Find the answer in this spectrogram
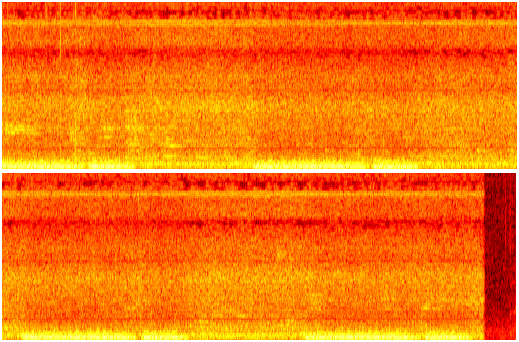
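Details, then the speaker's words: Teaching example of normal vesicular (alveolar) breath sounds: soft, low-pitched rustling breaths repeating about every three seconds. "vamos a escuchar los en un sonido normal un sonido alveolar normal está recordemos que es cuando el flujo el flujo turbulento recupera recupera el aire más bien que está pasando a través de estos estos conductos vuelve a ser laminar"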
